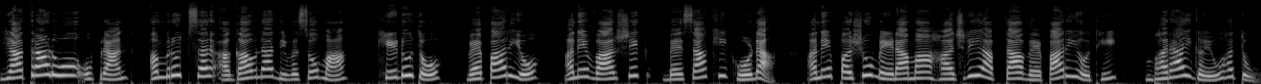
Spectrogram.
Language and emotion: Gujarati, neutral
